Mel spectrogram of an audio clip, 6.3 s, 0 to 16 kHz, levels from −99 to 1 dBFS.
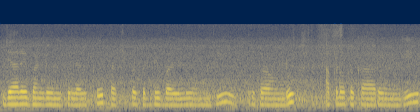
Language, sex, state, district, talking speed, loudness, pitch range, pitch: Telugu, female, Andhra Pradesh, Sri Satya Sai, 95 wpm, -18 LUFS, 170-185 Hz, 175 Hz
